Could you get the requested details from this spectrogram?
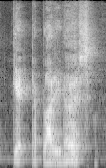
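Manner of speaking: put-on irritated, fed-up, slow, rough, grumpy voice. Retelling telling a brother to fetch the nurse: retelling a grumpy order. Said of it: "I looked at him with a grumpy look".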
